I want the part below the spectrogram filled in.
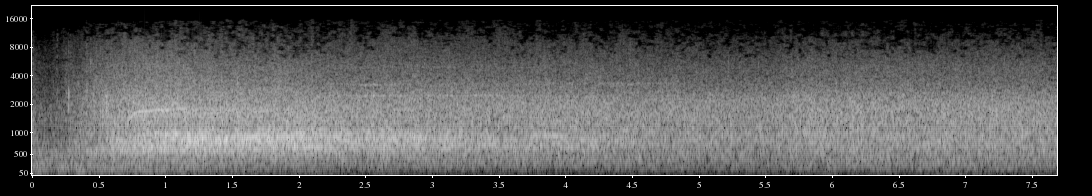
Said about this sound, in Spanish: con una gran ovación de pie dentro del gremio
